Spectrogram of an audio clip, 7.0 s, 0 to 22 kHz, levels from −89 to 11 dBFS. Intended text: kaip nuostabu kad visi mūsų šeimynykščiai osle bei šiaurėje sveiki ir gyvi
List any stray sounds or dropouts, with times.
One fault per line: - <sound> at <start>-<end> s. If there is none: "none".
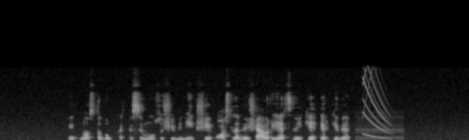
- chirp at 5.4-5.9 s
